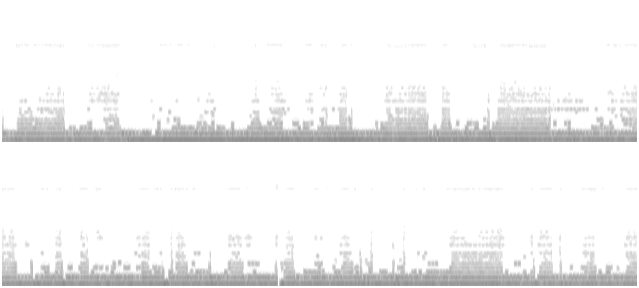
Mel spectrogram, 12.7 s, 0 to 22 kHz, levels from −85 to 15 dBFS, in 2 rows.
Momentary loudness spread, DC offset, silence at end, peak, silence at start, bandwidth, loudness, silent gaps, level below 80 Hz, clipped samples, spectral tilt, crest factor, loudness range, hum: 3 LU; under 0.1%; 0 s; -38 dBFS; 0 s; 7.4 kHz; -52 LUFS; none; -50 dBFS; under 0.1%; -11.5 dB/octave; 10 dB; 1 LU; none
